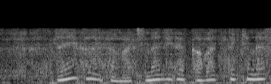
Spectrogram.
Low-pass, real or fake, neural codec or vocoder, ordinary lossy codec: 5.4 kHz; fake; codec, 16 kHz, 4.8 kbps, FACodec; none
